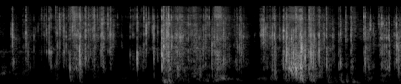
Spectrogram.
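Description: Foil wrapper of a 2021-22 Upper Deck Ice hockey card pack being torn and crinkled open by hand: a run of crackling and tearing, with a short pause about two and a half seconds in.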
